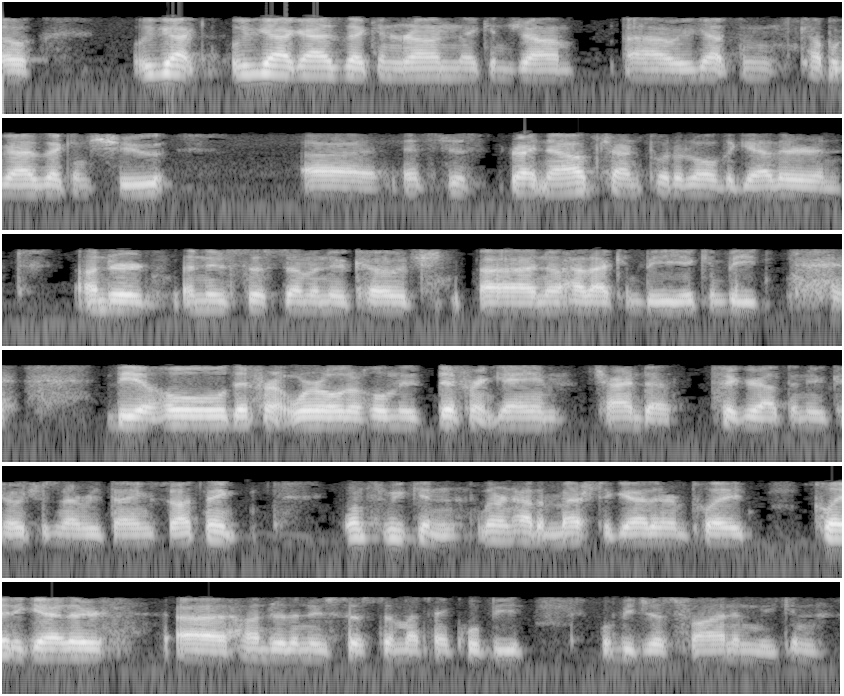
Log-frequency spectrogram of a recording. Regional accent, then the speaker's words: Medicine Lodge, Kansas, United States; I'm from Medicine Lodge, Kansas.

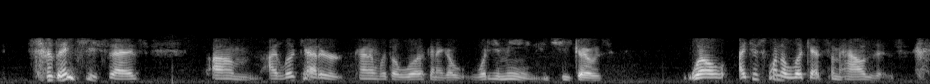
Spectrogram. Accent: California, United States; also born or lived in Prescott, Arizona; I grew up in the Central Valley of Central California. Lived there, grew up there, farmer's son, farmer's kid. And then probably about, it's probably about 13 years ago, we moved to Prescott, Arizona

